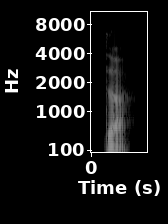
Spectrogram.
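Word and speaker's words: ت: prononcer bas bas d'accord la lettre ta ensuite correspond tout simplement au T en français il va se prononcer pareil ta le ça va correspondre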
